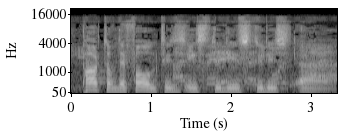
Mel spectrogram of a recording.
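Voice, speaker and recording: At a fairly slow pace, a man speaks with an Italian accent. His pitch is fairly high with ordinary variation. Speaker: political historian, university lecturer. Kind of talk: news interview. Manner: halting, many fillers and restarts.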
